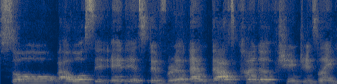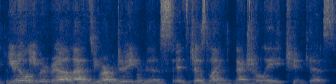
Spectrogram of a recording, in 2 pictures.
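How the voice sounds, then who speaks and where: A woman with a Chinese accent speaks at a moderate pace and medium pitch, with hardly any pauses and fairly even intonation. Her loudness swings widely. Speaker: exchange student. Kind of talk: panel Q&A answer.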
